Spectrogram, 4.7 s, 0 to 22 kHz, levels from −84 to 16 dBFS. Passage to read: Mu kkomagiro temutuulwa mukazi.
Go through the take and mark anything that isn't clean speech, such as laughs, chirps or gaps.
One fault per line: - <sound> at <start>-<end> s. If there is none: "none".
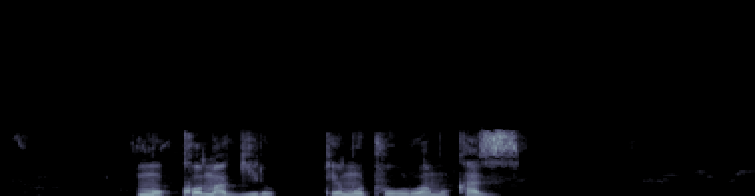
none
